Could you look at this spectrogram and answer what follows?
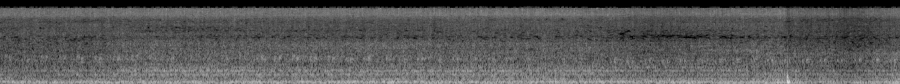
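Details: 2011 Silverado 5.3L V8, 126,000 km, after sitting 8 hours: struggled to start, then idles unevenly with a shaky, lumpy beat and light ticking, nearly dying; valve cover with built-in PCV recently replaced; cause unknown.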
